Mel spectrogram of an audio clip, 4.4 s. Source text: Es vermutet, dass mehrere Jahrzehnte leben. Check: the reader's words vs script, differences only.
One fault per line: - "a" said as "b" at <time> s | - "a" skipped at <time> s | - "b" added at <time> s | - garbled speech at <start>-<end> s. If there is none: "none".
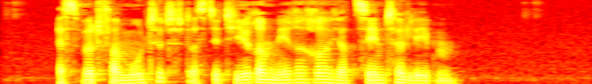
- "wird" added at 0.6 s
- "die Tiere" added at 1.6 s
